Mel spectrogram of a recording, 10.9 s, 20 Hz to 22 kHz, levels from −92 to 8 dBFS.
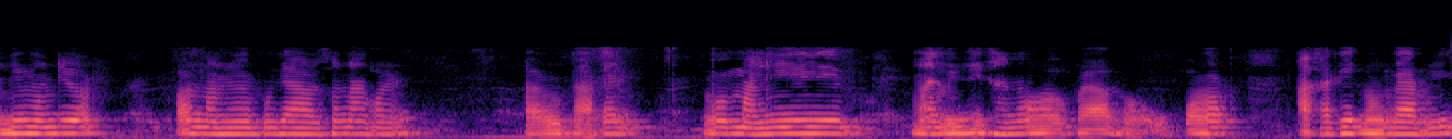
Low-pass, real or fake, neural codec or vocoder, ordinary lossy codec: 5.4 kHz; fake; codec, 44.1 kHz, 3.4 kbps, Pupu-Codec; none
